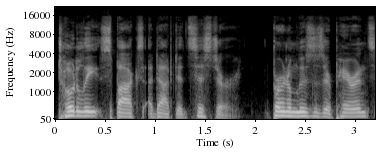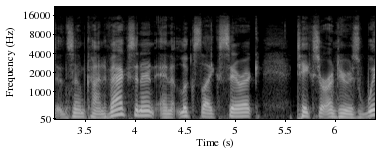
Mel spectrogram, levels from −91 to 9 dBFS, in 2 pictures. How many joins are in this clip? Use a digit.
0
